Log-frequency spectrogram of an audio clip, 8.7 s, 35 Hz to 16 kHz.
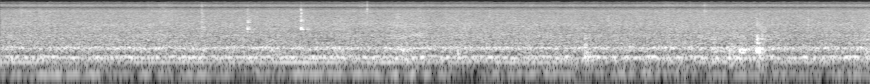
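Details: Honey bees at work in a northern Kentucky apiary, Warre and Langstroth hives, warm 72°F February day: a quiet, unbroken low hum holding steady throughout, with a small tap near the end.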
